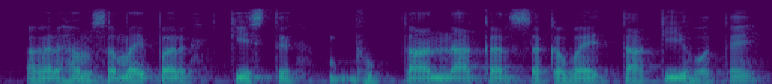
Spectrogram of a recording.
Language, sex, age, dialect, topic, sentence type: Magahi, male, 18-24, Western, banking, question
